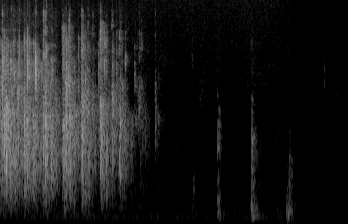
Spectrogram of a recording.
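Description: Audience applause after a talk, dying away over about two seconds, followed by three soft knocks about half a second apart.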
